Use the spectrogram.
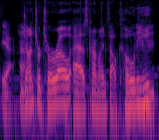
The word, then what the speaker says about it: Falcone: John Turturro as Carmine Falcone. Say it right, movies. It's Falcone.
